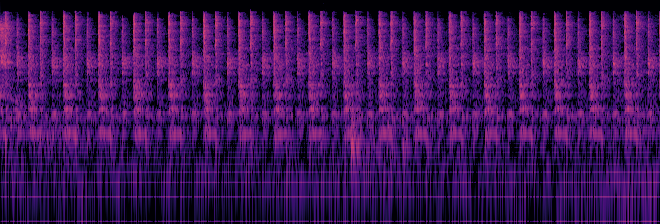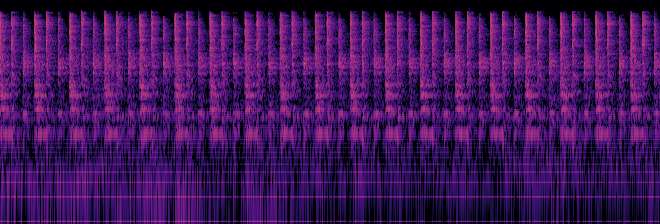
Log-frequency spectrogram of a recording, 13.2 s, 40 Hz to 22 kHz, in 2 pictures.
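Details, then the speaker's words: Relays switching 120 V incandescent party bulbs via a converted 12 V LED-strip receiver: crisp even clicks about three per second, no chatter; normal relay clicking. "Now that clicking's relays, so you can hear the relays click."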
